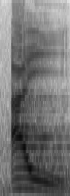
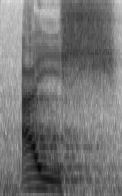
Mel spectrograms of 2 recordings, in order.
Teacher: ngucapin huruf jim sama shin sama ya itu posisi lidahnya sama, ya, hampir sama.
